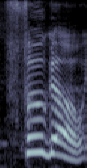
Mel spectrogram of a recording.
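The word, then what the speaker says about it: fugo (φεύγω): Now, the Greek word for this is fugo is what it means, or what it say, how it's pronounced in Greek.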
